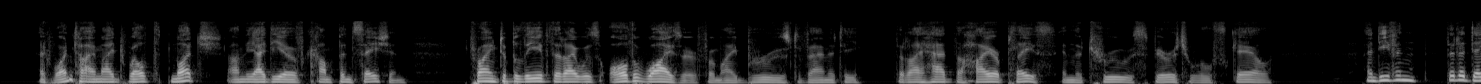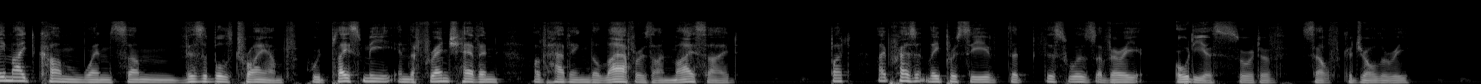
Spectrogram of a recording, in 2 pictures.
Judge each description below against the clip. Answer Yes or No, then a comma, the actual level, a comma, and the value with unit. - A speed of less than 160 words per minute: Yes, average, 150 wpm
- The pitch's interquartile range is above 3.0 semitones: Yes, average, 4.1 semitones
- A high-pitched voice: No, low, 115 Hz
